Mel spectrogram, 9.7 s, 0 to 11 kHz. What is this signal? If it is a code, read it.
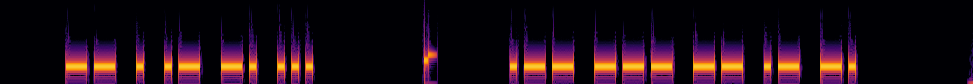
Morse code, heard as a keyed tone, about 17 wpm, 700 Hz. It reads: MEANS WOMAN
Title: Sets of 5 Words - New Word Drill - 17wpm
